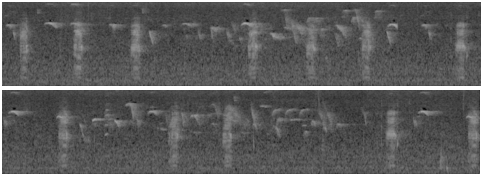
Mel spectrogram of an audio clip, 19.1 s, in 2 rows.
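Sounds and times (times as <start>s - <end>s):
birds: 0.0s - 19.1s.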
